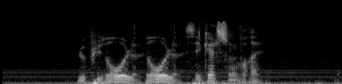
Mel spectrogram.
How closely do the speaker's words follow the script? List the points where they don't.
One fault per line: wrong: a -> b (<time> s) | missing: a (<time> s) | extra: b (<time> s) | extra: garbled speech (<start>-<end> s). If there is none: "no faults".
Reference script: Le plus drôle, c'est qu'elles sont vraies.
extra: drôle (1.4 s)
